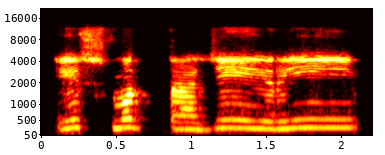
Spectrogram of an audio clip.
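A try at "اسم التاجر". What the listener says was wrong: Ismut tajiri, taknya yang panjang.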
